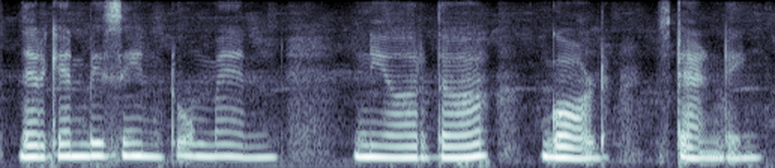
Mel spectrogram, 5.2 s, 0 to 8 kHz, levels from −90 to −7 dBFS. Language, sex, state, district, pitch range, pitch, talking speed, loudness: English, female, Gujarat, Valsad, 195-220 Hz, 210 Hz, 115 wpm, -17 LUFS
